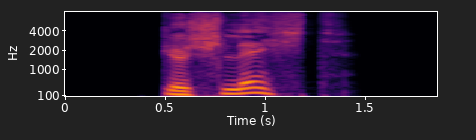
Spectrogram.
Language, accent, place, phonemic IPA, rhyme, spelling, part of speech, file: German, Germany, Berlin, /ɡəˈʃlɛçt/, -ɛçt, Geschlecht, noun, De-Geschlecht.ogg
- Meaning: 1. sex 2. gender 3. sex organ 4. genus, type, race 5. lineage, generation, family 6. dynasty, house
